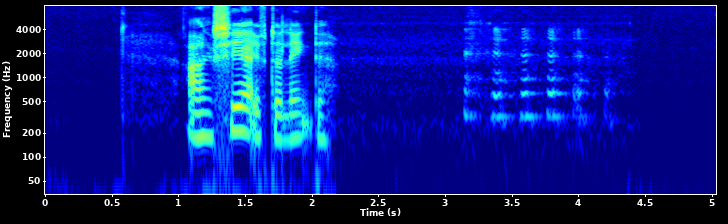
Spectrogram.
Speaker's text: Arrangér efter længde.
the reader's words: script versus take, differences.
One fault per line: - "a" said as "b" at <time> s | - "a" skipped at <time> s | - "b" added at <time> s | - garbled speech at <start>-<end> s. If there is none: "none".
none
